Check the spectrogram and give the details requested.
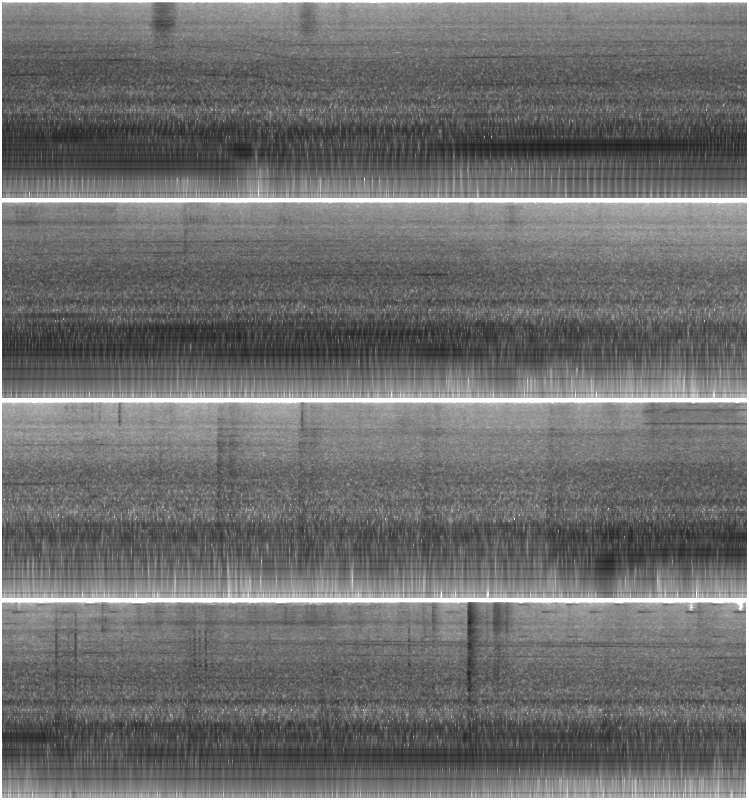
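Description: A diesel railcar running, heard from inside the passenger cabin: a steady engine drone with wheel and rail noise. The drone eases off about halfway through and picks up again near the end, with a few sharp clicks from the track.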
